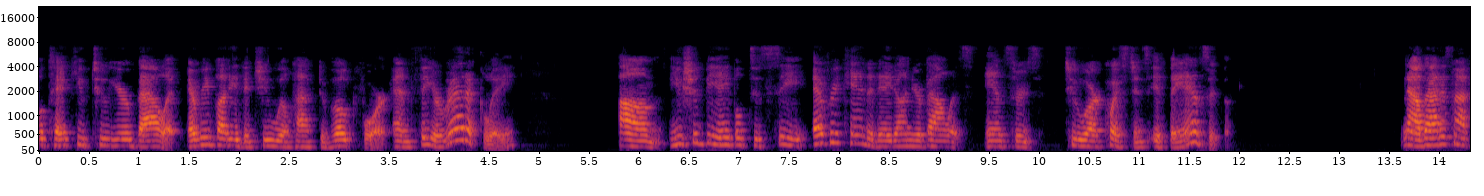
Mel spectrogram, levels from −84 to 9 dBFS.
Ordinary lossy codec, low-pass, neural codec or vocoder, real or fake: AAC, 32 kbps; 7.2 kHz; none; real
